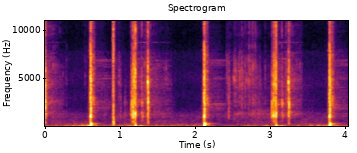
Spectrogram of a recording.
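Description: Cheap airsoft sniper rifle fired repeatedly at a target, about eight sharp snapping shots at uneven intervals, close and crisp with no talking.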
